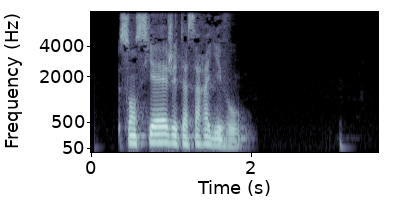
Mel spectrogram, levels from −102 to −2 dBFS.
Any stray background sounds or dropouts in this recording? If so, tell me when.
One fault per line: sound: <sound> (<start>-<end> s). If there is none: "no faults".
no faults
